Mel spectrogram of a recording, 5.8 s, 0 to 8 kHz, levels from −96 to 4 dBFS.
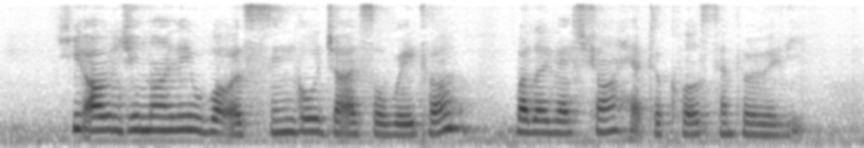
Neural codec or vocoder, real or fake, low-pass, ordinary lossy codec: codec, 16 kHz, 1 kbps, FunCodec, trained on LibriTTS, 50 frames a second; fake; 7.2 kHz; none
